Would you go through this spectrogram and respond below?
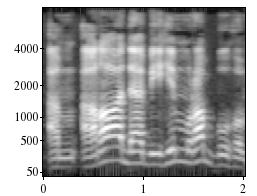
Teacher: mim sukun berarti mim tidak boleh dibaca dengung. Rasyada, nah shinnya ada tafashi, dalnya mad aiwad 2 harakat.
